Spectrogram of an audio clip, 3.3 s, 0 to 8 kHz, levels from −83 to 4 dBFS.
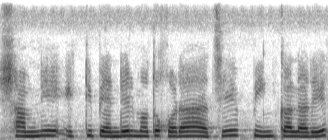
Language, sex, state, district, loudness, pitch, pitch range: Bengali, female, West Bengal, North 24 Parganas, -13 LUFS, 260 Hz, 250-275 Hz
